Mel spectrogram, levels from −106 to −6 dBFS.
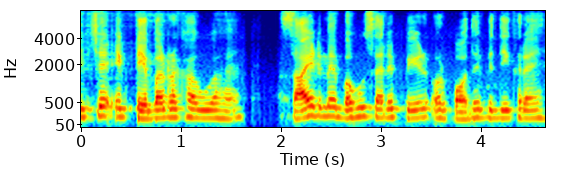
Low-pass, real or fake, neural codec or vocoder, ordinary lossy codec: none; real; none; none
